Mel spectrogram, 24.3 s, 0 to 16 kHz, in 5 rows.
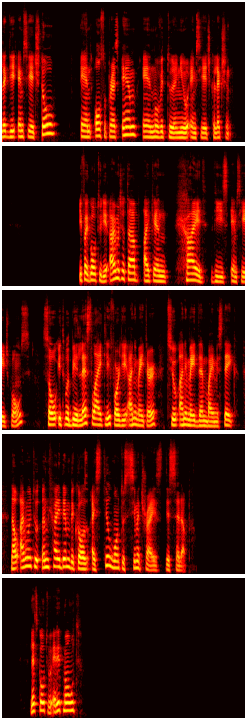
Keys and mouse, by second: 1.7 m, 8.5 click, 19.8 Tab, 23.1 ctrl+z, 23.1 Tab.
